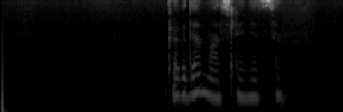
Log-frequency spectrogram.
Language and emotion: Russian, neutral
